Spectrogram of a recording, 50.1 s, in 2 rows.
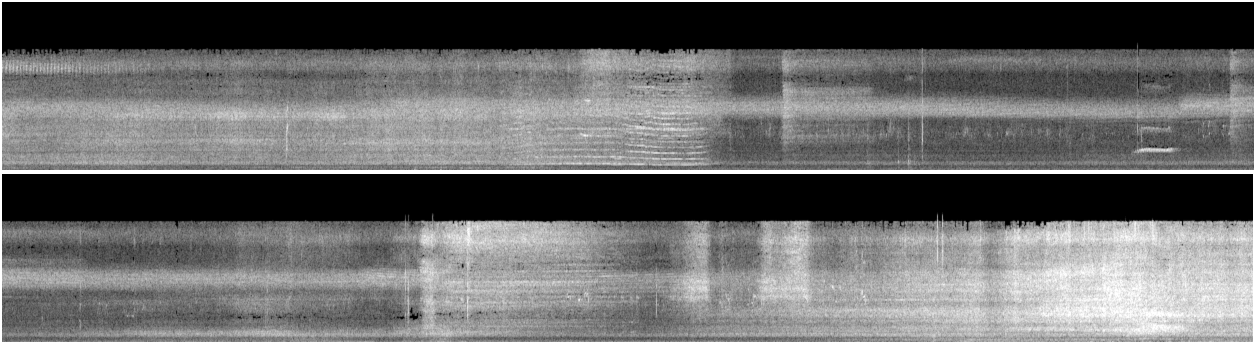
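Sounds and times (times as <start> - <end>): electric train braking whine: 0.0 - 18.3, 24.5 - 26.2, 33.0 - 50.0
train rumbling at platform: 0.0 - 50.0.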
